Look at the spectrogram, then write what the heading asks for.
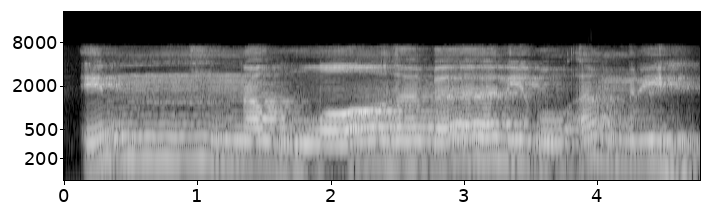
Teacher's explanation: ان میں نون مشدد ہے، اس پہ غنہ ہے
